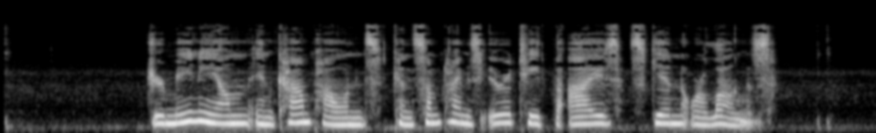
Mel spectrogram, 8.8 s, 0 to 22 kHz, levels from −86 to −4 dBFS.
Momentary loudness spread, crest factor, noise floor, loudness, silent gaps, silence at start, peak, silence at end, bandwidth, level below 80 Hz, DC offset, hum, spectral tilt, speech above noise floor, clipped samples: 8 LU; 14 dB; -60 dBFS; -19 LUFS; none; 1.45 s; -4 dBFS; 1 s; 11.5 kHz; -58 dBFS; under 0.1%; none; -5 dB/octave; 42 dB; under 0.1%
